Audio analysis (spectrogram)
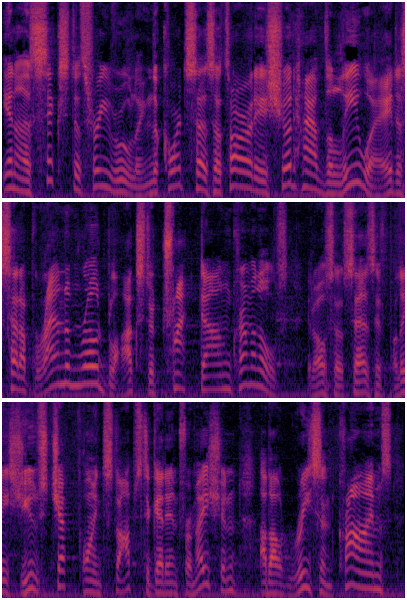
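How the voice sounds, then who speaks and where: A man's voice: fairly high pitch, sing-song, moderate pace, hardly any pauses, a bit bright, slight background noise. A man with an American accent anchoring a television newscast, reading scripted news.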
